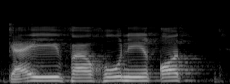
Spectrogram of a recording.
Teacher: کیف میں یہ یائی لین ہے، نرم پڑھنے والا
